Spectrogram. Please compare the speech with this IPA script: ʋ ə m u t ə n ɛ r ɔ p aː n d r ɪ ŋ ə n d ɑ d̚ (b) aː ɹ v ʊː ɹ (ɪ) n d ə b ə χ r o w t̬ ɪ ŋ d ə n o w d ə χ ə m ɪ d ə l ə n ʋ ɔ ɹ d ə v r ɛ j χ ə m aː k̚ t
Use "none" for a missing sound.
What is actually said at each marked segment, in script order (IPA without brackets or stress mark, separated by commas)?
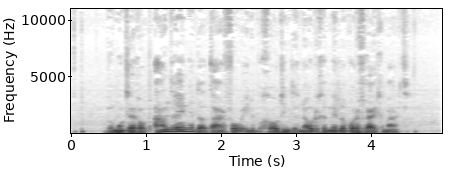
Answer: d, ɪ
